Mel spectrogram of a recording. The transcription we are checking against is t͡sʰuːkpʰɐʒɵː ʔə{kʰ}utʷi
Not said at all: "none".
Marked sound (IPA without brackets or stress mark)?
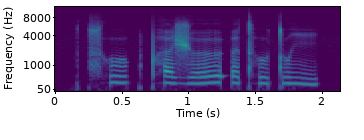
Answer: tʰ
